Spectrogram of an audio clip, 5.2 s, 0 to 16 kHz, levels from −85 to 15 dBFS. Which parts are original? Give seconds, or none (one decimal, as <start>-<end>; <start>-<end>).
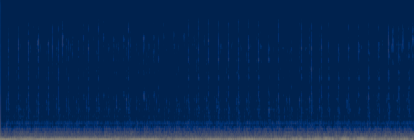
none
